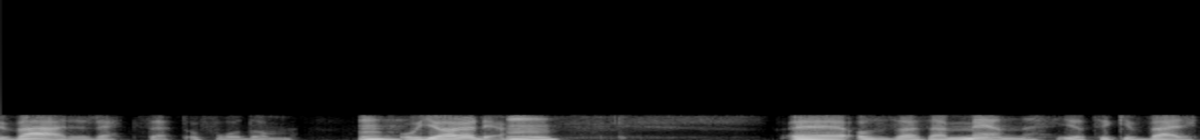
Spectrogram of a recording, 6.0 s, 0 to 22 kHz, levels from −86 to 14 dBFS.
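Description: Nothing in this speech recording stands out as faulty.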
